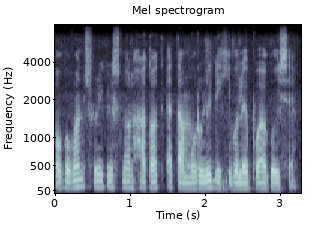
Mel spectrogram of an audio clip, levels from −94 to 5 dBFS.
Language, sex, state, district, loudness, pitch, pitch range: Assamese, male, Assam, Kamrup Metropolitan, -18 LUFS, 105 Hz, 100-115 Hz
